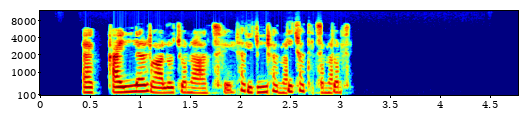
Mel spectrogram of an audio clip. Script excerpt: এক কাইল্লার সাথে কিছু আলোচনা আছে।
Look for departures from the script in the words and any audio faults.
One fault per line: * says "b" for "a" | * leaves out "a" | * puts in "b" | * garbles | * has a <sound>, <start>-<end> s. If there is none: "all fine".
* leaves out "সাথে কিছু"
* garbles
